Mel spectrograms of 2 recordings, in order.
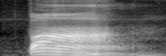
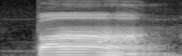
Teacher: And then bang, falling tone.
